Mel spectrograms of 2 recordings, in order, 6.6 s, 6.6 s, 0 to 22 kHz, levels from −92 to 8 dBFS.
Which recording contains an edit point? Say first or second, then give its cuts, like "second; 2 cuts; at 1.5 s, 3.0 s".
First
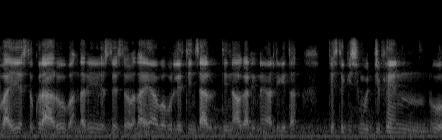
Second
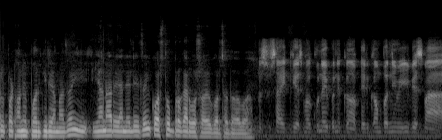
second; 1 cut; at 4.0 s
